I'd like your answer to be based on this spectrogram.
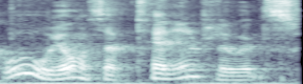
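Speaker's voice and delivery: normal talking voice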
